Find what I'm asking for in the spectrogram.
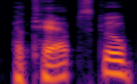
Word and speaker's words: Patapsco: Patapsco Park.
